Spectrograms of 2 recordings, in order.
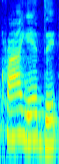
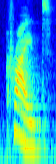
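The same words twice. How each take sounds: First: The ending is an extra syllable. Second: The ending is only a D sound. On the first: The speaker calls it wrong. "não cried ou algo do tipo" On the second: The speaker calls it right. "É só o som do D"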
